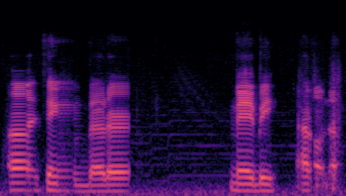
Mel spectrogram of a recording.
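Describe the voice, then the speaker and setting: Bright-voiced man with a sore throat. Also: mid-range voice, little pitch movement, moderate pace, smooth, faint music behind. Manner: teasing, laughing banter. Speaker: co-host friend on a stream. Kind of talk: casual gaming stream chat.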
